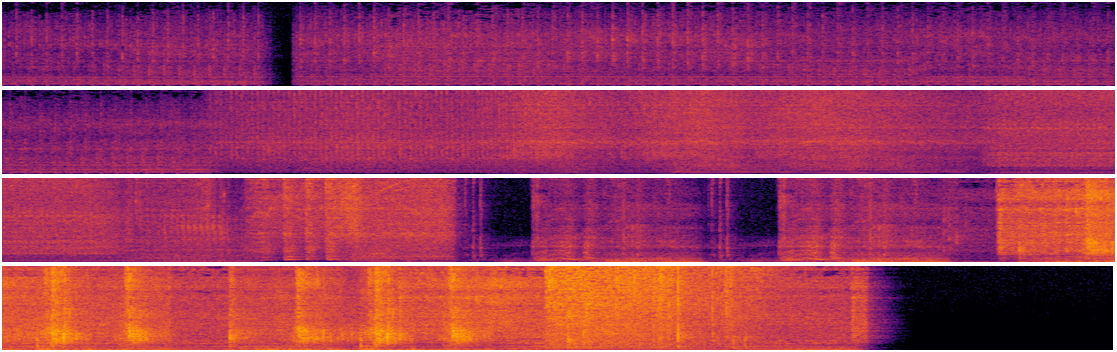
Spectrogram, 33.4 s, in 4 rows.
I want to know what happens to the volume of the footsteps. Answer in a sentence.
The loudness of the footsteps stays about the same.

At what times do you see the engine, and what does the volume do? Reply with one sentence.
The engine can be heard from 0.0 to 31.6 s, getting louder.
